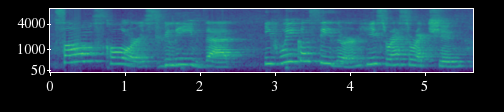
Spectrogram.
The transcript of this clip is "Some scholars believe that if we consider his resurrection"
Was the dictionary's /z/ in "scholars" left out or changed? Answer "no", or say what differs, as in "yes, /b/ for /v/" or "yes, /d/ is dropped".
yes, /s/ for /z/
